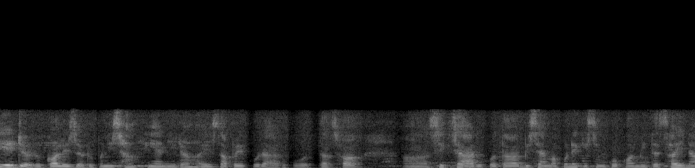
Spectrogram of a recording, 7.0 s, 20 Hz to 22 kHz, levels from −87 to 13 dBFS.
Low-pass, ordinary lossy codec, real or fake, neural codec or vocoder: none; none; real; none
